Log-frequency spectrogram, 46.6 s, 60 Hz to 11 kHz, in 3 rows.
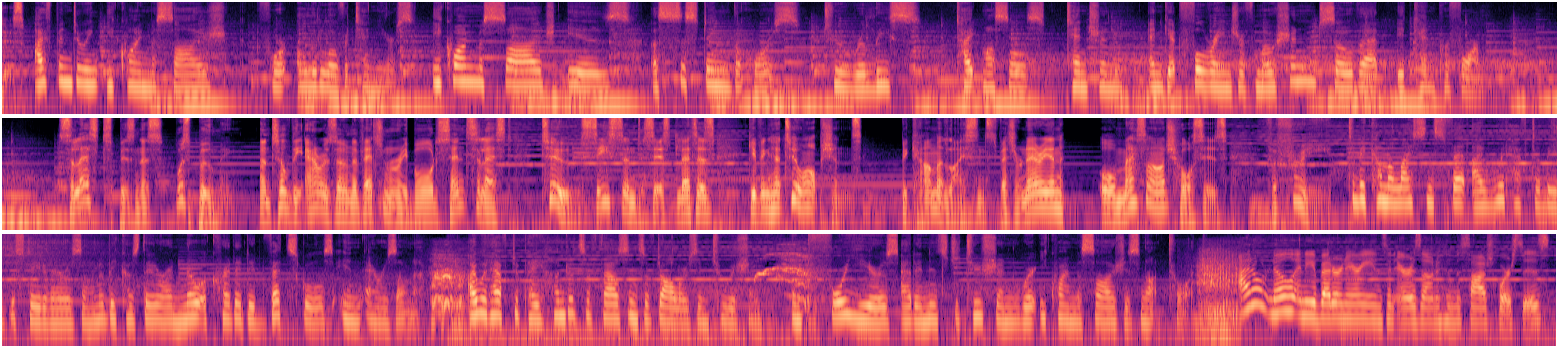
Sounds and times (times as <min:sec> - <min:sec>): Speech: 0:00.0 - 0:14.8, 0:16.2 - 0:46.6
Music: 0:00.0 - 0:46.6.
